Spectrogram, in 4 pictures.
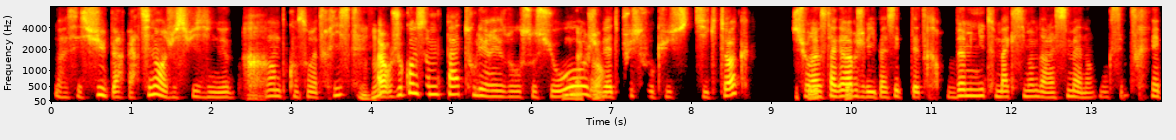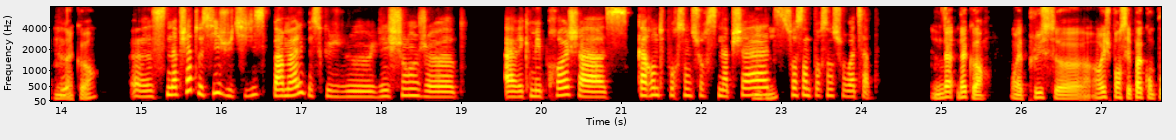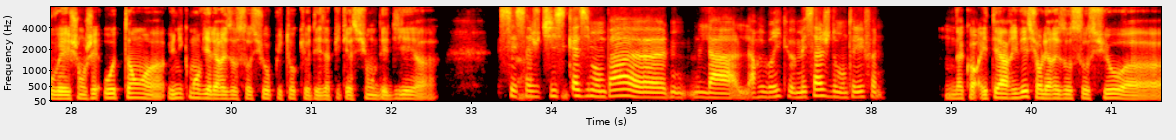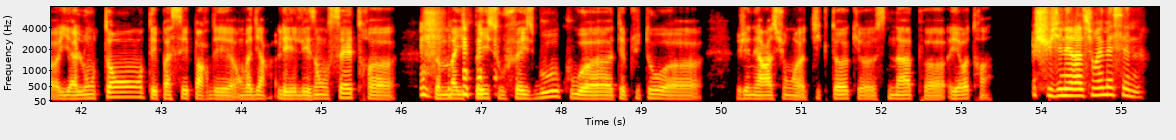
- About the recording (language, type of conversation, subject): French, podcast, Quel rôle les réseaux sociaux jouent-ils dans ta vie ?
- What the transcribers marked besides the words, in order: stressed: "grande"; tapping; stressed: "très"; other background noise; stressed: "autant"; laugh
